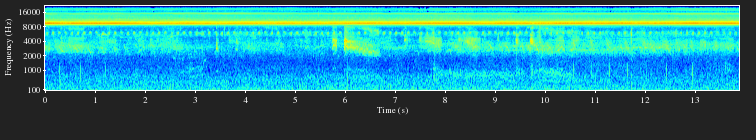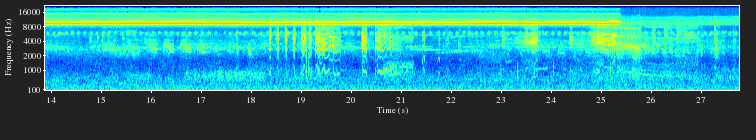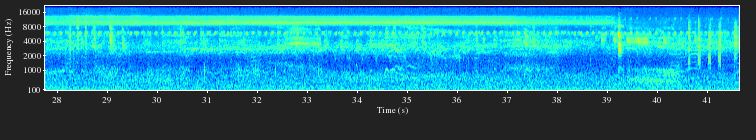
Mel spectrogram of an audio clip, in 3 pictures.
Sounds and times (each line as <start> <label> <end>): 16.0 laysan albatross 27.1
